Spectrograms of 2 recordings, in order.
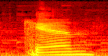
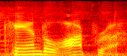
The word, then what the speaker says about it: candelabra: I think it's candelabra. – You've got it. That's exactly right. Can dill lob to lob a ball. And uncooked is raw. So can dill lob raw or candelabra. – That made me think, like, I always talked about a candle opera. And that's how I always called it, a candle opera. And now I realize that I wasn't saying it correctly.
